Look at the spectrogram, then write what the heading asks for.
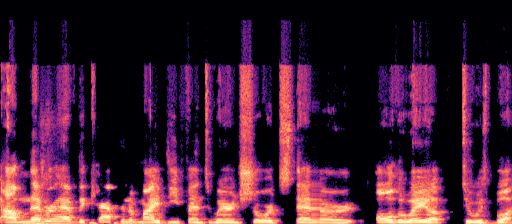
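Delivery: plain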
